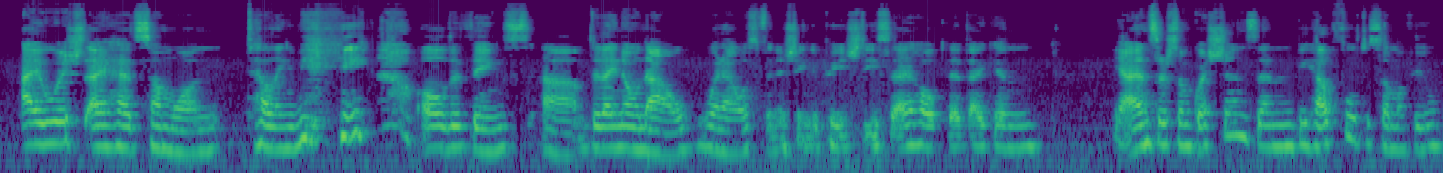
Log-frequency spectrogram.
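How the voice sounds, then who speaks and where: Noticeable background noise runs under this woman's voice. She speaks at a medium pitch with ordinary pitch variation. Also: moderate pace. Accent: Polish. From Poland. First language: Polish. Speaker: neuroscience postdoc. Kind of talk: podcast interview.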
